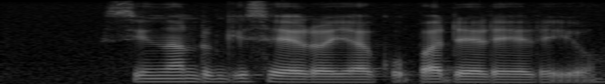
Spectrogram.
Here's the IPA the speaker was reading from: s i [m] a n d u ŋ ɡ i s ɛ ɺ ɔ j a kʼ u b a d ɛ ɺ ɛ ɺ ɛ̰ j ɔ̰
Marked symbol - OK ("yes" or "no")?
no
